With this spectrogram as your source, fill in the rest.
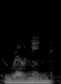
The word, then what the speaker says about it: ronin: pronounced the same, and they put as much emphasis on every letter, kind of thing.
